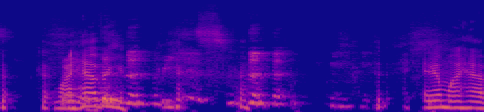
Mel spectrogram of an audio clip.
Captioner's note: laughter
